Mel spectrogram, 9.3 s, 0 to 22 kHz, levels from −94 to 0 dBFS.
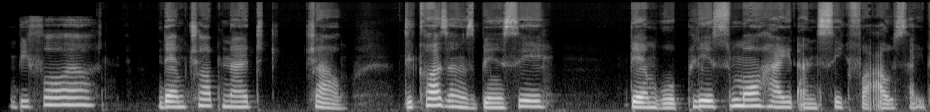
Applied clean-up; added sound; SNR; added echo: none; none; none; none.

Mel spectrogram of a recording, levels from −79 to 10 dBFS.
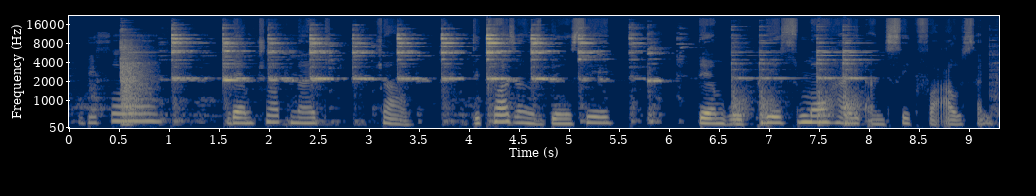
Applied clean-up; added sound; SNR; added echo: classical method spectral subtraction.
